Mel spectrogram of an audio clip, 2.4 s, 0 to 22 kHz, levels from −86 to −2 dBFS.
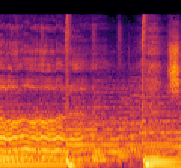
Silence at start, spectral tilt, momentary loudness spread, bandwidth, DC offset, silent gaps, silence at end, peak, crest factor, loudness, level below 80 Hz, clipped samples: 0 s; -5 dB/octave; 7 LU; 16.5 kHz; under 0.1%; none; 0 s; 0 dBFS; 12 dB; -14 LUFS; -20 dBFS; under 0.1%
